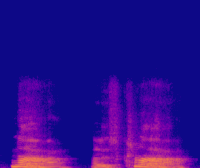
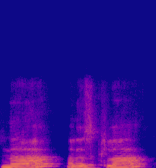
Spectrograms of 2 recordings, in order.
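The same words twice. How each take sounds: First: "Na" and "klar" falling, slow and firm; louder "Na", drawn-out falling "klar"; wrong falling intonation. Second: "na" and "klar" each rising like a question; questioning rise on "na" and "klar"; correct rising intonation. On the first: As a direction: drop "klar" heavily, British-style. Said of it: "British friends would have said wrongly". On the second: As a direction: lift "klar" upward at the end. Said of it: "and that's wrong. It's". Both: Shown as a demonstration.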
